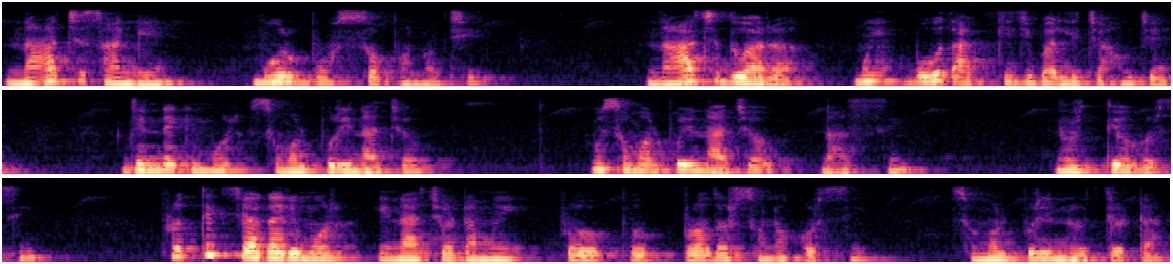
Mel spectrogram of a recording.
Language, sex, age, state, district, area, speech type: Odia, female, 18-30, Odisha, Bargarh, urban, spontaneous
